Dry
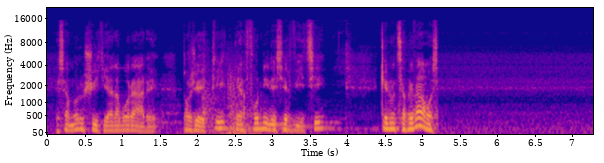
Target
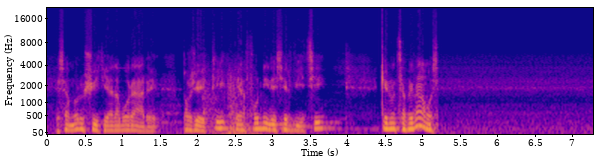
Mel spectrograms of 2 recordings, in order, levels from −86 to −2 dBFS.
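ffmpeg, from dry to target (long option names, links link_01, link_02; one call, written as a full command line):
ffmpeg -i in.wav -filter_complex "[0:a]lowpass=3500,acrossover=split=360|1300|2000[link_01][link_02][link_03][link_04];[link_02]acompressor=threshold=-39dB:ratio=6[link_05];[link_04]acrusher=bits=3:mode=log:mix=0:aa=0.000001[link_06];[link_01][link_05][link_03][link_06]amix=inputs=4:normalize=0" out.wav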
